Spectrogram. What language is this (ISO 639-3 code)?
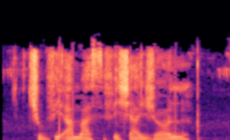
epo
